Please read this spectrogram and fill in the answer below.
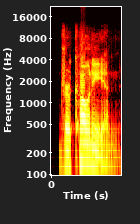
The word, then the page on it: Draconian: American English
